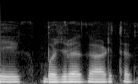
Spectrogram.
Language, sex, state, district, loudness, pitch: Garhwali, male, Uttarakhand, Uttarkashi, -14 LUFS, 120 Hz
